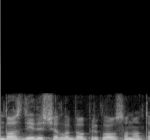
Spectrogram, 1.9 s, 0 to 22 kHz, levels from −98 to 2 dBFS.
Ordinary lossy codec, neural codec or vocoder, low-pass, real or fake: AAC, 48 kbps; none; 7.2 kHz; real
